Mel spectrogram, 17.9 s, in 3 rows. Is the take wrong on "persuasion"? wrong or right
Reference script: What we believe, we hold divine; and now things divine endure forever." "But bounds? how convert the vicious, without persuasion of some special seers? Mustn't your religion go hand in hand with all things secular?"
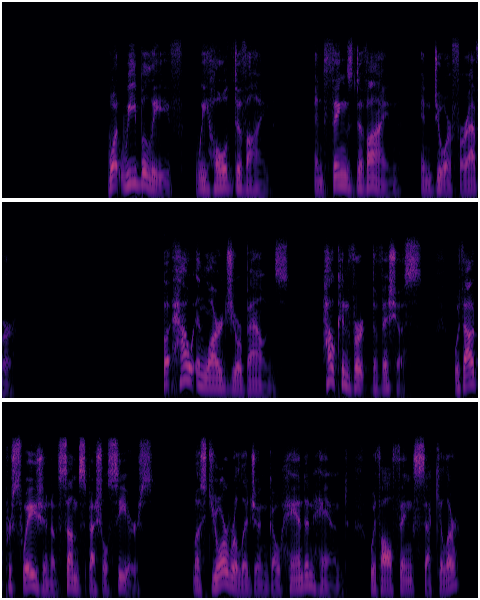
right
